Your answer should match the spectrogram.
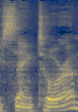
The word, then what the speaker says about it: Sanctorum: Well, anyhow, this set is packed with a million features, so right now we're looking at the front entrance of the Sanctorum of Doctor Strange.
